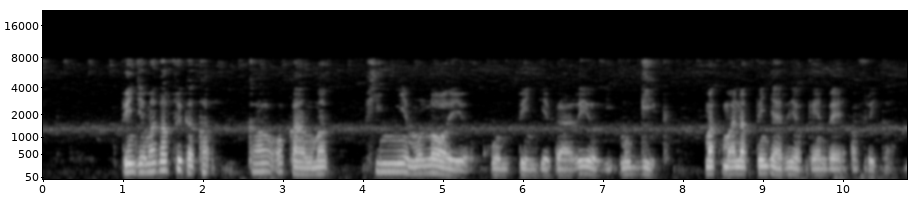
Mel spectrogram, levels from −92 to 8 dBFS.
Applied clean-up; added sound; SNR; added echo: classical method WPE with log-MMSE.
